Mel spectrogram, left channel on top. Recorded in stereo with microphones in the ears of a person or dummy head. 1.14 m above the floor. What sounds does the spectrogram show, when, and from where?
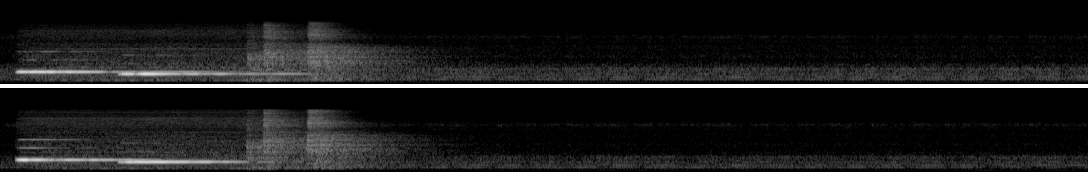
0.1 s a chime: 45° right (ahead or behind), 0.7 m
